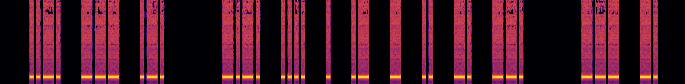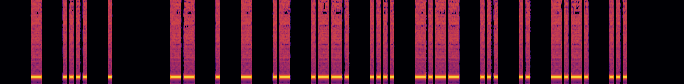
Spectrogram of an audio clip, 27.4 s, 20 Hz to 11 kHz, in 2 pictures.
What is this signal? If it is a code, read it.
Morse code, heard as a keyed tone, about 18 wpm, spaced as for 12 wpm, 1000 Hz. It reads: FOR CHEATING ON THE METAPHYSICS
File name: qotdfiles / 12wpm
